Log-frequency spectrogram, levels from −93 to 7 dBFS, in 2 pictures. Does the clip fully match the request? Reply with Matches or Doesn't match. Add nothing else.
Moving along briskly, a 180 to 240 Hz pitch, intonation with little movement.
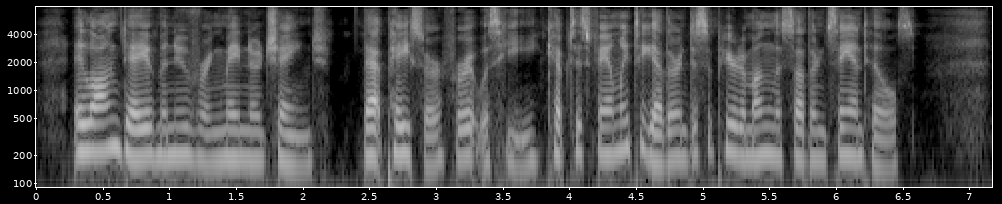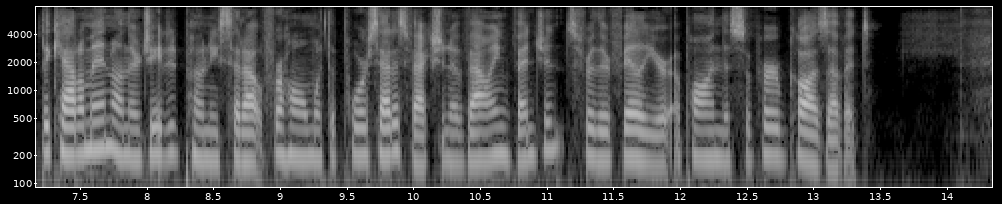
Matches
